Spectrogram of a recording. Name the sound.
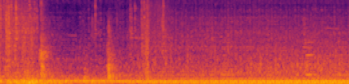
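truck driving off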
